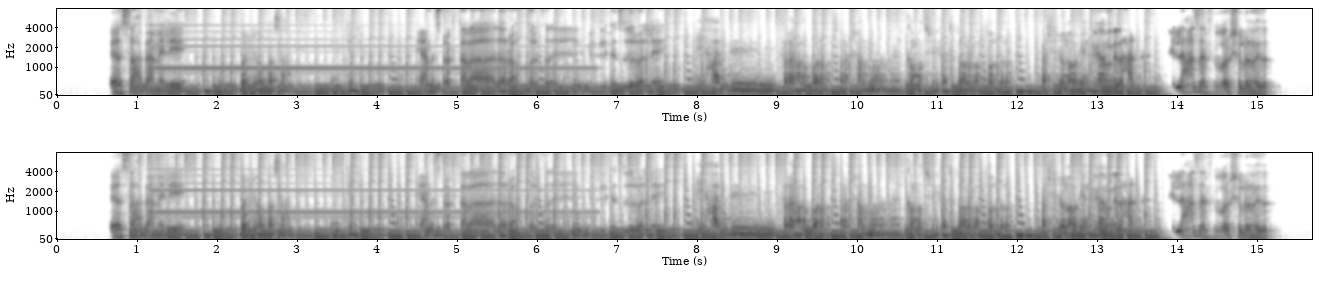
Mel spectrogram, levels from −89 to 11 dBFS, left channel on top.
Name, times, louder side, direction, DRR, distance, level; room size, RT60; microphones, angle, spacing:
voice 1, 0.7-1.6 4.5-7.6 12.9-15.1, left 2 dB, 20° left, 0.4 m, -29 dB
sound 1, 0.9-13.8, right 2 dB, 85° right, 0.6 m, -26 dB
sound 2, 1.1-6.8, left 1 dB, 55° right, 1.4 m, -44 dB
voice 2, 2.0-2.9 3.4-3.9 8.0-12.0 12.3-13.2, right 1 dB, 15° right, 0.7 m, -27 dB
6.9 x 3.2 x 4.6 m
head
